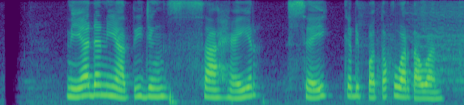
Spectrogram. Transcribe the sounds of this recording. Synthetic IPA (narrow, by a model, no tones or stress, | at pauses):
niadanːiat̪id͡ʒɨŋsaɦɛir | seikːɨrdipɔt̪ɔkːuwart̪awan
